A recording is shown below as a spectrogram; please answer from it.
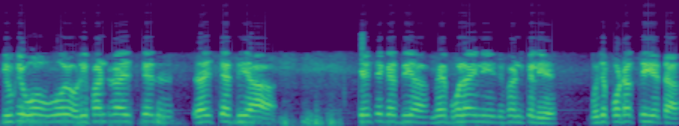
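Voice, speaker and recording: A man's voice: high-pitched, level tone, moderate pace. Frustrated man on a tinny phone line. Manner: frustrated, insistent, repeats himself. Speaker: customer caller. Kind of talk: phone complaint call.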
